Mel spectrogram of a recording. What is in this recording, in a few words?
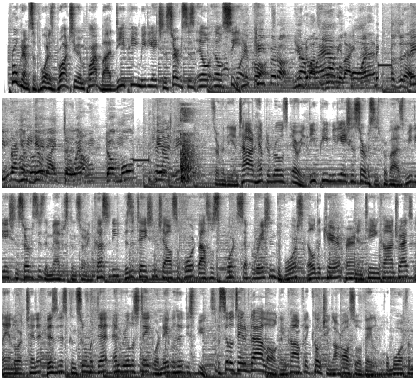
Commercial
